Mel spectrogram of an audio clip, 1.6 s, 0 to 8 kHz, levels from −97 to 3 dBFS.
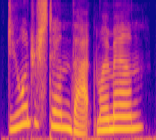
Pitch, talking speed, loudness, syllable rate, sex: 270 Hz, 230 wpm, -15 LUFS, 6.0 syllables/s, female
